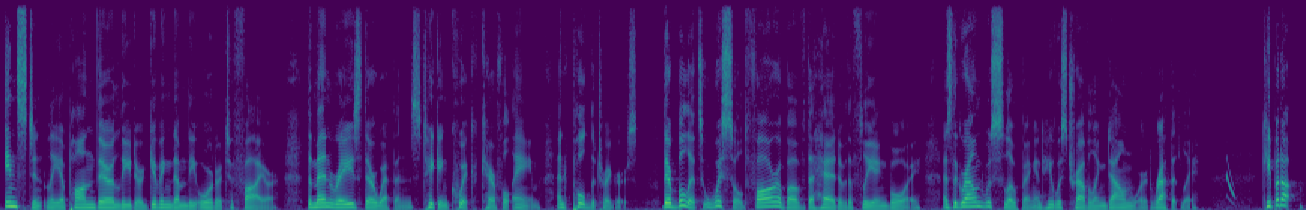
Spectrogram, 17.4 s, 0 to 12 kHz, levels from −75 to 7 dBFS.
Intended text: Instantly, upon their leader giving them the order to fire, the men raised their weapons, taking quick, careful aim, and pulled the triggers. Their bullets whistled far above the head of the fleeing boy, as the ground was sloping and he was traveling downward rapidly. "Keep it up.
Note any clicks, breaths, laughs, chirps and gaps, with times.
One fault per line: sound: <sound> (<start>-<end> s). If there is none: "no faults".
sound: chirp (16.3-16.5 s)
